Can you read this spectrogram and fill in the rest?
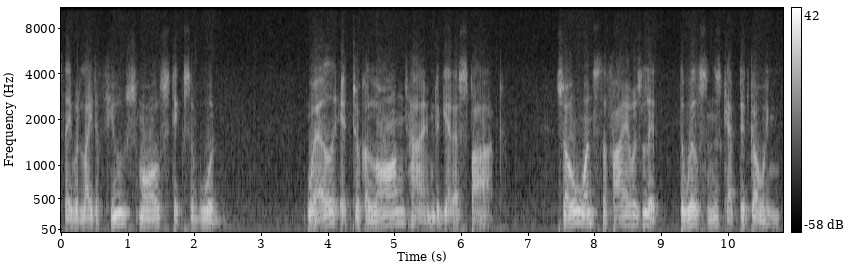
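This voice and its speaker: A man reading scripted narration for an educational film. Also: on the low side. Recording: dull lo-fi old educational film.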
